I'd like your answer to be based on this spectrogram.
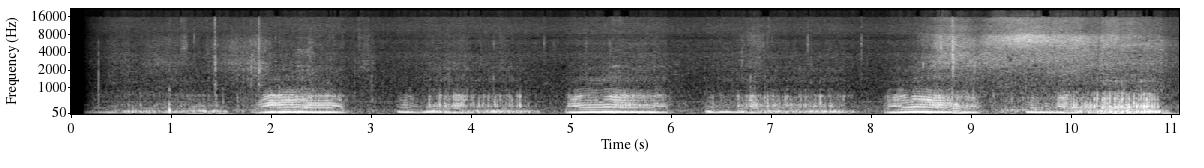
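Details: A sleeping child, asleep after a magic show, snores steadily and loudly, about six breaths in eleven seconds, with a vibrating buzz on each inhale.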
